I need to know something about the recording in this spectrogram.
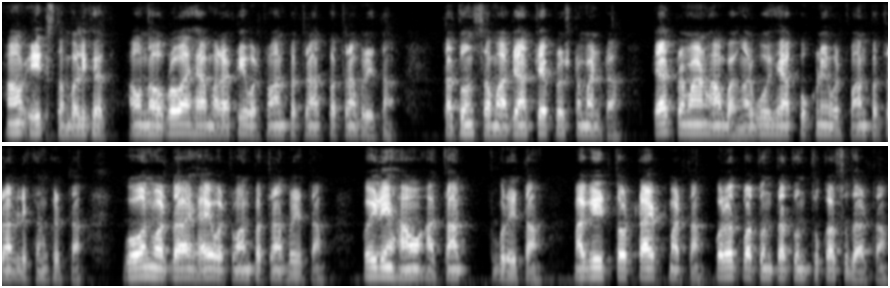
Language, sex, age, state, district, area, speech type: Goan Konkani, male, 60+, Goa, Ponda, rural, spontaneous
